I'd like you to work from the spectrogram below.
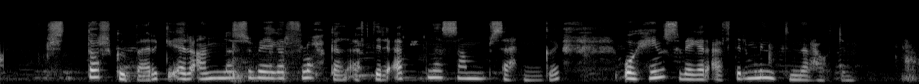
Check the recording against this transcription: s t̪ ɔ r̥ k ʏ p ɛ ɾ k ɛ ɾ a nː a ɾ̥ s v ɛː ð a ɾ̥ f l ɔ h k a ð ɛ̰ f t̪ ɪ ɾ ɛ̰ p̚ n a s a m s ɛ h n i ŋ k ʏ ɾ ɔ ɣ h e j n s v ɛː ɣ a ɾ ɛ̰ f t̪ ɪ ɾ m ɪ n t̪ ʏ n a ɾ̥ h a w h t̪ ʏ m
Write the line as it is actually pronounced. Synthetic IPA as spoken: s t̪ ɔ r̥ k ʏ p ɛ ɾ k ɛ ɾ a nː a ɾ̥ s v ɛː ɣ a ɾ̥ f l ɔ h k a ð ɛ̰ f t̪ ɪ ɾ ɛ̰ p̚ n a s a m s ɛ h n i ŋ k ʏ ɔ ɣ h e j n s v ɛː ɣ a ɾ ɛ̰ f t̪ ɪ ɾ m ɪ n t̪ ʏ n a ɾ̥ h a w h t̪ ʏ m

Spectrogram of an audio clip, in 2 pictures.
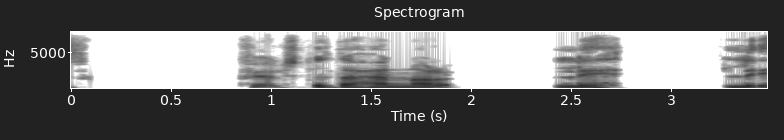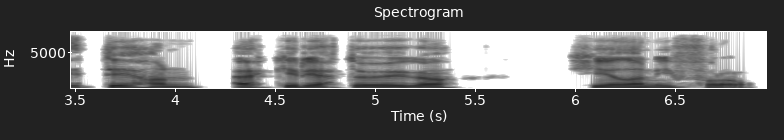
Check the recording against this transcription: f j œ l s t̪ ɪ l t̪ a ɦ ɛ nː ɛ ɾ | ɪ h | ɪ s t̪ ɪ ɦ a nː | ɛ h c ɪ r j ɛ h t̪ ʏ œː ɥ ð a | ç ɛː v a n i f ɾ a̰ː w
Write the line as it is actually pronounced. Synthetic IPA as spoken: f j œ l s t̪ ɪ l t̪ a ɦ ɛ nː a ɾ | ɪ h | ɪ h t̪ ɪ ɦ a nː | ɛ h c ɪ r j ɛ h t̪ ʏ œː ɥ ɣ a | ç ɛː ð a n i f ɾ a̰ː w

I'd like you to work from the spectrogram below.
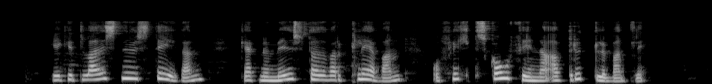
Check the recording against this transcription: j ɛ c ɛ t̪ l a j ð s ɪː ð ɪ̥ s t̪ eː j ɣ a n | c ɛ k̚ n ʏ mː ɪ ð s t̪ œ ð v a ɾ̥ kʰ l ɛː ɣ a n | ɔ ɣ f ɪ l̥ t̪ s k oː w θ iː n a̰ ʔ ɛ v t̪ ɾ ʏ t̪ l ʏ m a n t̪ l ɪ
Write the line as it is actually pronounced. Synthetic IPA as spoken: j ɛ c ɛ t̪ l a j ð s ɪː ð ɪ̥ s t̪ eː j ɣ a n | c ɛ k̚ n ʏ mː ɪ ð s t̪ œ ð v a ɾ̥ kʰ l ɛː v a n | ɔ ɣ f ɪ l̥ t̪ s k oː w θ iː n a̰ ʔ a v t̪ ɾ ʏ t̪ l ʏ m a n t̪ l ɪ

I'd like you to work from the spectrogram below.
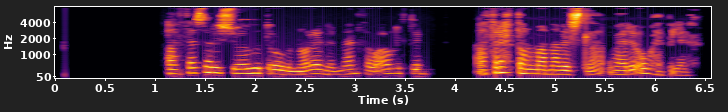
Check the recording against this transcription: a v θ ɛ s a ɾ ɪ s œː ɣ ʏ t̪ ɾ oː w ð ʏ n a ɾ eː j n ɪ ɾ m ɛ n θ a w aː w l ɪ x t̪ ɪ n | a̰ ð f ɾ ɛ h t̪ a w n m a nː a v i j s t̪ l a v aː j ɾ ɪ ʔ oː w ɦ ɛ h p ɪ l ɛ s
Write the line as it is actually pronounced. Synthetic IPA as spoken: a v θ ɛ sː a ɾ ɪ s œː ɣ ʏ t̪ ɾ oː w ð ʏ n a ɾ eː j n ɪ ɾ m ɛ n θ a w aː w l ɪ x t̪ ɪ n | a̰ ð θ ɾ ɛ h t̪ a w n m a nː a v e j s t̪ l a v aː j ɾ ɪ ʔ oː w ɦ ɛ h p ɪ l ɛ x

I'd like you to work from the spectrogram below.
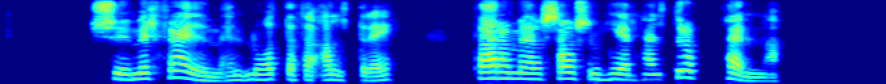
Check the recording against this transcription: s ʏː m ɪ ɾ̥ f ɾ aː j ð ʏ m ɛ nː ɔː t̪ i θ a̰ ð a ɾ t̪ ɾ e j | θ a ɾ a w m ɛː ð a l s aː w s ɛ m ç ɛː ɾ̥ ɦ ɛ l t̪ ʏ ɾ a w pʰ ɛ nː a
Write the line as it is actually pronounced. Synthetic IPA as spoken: s ʏː m ɪ ɾ̥ f ɾ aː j ð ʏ m ɛ nː ɔː t̪ a θ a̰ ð a l t̪ ɾ e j | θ a ɾ a w m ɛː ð a l s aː w s ɛ m ç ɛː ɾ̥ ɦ ɛ l t̪ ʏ ɾ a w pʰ ɛ nː a

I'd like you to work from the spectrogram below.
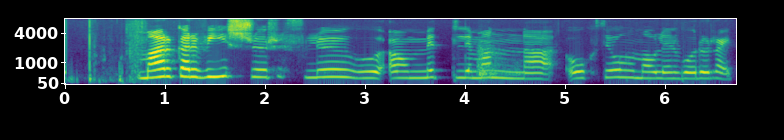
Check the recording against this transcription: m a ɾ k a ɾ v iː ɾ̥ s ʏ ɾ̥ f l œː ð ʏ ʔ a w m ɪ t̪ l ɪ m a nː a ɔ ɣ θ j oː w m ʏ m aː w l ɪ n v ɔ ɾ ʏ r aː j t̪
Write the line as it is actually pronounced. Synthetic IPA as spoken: m a ɾ k a ɾ v iː s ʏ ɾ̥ f l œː ɣ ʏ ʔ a w m ɪ t̪ l ɪ m a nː a ɔ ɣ θ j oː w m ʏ m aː w l ɪ n v ɔ ɾ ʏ r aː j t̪

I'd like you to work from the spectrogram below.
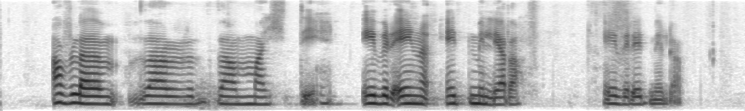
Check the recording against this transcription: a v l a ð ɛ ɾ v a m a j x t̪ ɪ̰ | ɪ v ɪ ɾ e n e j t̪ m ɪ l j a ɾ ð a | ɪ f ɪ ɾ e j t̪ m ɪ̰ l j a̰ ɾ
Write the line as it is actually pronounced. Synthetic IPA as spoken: a v l a ð a ɾ ð a m a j h t̪ ɪ̰ | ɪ v ɪ ɾ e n e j t̪ m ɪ l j a ɾ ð a | ɪ v ɪ ɾ e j t̪ m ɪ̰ l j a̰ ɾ

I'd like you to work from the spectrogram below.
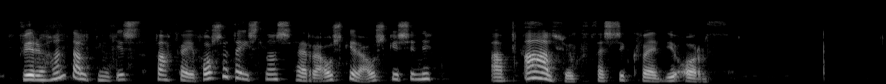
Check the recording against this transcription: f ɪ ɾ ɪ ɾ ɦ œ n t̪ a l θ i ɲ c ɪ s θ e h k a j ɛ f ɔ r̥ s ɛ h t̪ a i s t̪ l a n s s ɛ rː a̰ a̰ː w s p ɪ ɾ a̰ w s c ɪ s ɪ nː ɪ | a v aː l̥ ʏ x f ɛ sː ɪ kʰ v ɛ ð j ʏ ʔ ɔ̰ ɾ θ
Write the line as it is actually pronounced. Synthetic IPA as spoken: f ɪ ɾ ɪ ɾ ɦ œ n t̪ a l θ i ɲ c ɪ s θ a h k a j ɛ f ɔ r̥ s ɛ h t̪ a i s t̪ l a n s h ɛ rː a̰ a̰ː w s c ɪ ɾ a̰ w s c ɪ s ɪ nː ɪ | a v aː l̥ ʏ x θ ɛ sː ɪ kʰ v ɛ ð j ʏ ʔ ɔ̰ ɾ θ

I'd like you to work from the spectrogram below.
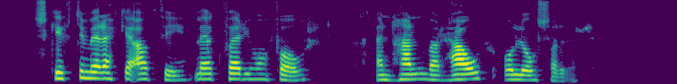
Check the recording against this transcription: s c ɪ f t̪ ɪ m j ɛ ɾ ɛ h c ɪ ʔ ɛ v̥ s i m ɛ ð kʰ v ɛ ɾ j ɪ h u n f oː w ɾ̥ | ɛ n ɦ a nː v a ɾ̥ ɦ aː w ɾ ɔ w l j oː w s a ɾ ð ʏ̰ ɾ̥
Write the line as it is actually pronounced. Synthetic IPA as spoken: s c ɪ f t̪ ɪ m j ɛ ɾ ɛ h c ɪ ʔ a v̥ θ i m ɛ ð kʰ v ɛ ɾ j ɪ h u n f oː w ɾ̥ | ɛ n ɦ a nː v a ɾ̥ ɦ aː w ɾ ɔ ɣ l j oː w s a ɾ ð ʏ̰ ɾ̥

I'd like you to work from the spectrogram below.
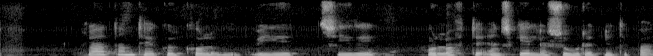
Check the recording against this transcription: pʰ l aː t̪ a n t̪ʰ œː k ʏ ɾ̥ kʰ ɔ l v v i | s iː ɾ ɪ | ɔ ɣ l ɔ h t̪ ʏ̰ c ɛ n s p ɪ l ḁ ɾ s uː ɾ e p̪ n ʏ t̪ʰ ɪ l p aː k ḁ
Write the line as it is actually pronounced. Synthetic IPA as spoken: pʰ l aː t̪ a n t̪ʰ ɛː k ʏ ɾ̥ kʰ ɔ l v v i | s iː ɾ ɪ | ɔ ɣ l ɔ f t̪ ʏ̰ ʔ ɛ n s c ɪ l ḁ s uː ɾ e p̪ n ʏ t̪ʰ ɪ l p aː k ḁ

